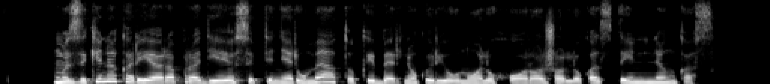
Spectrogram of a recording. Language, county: Lithuanian, Tauragė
